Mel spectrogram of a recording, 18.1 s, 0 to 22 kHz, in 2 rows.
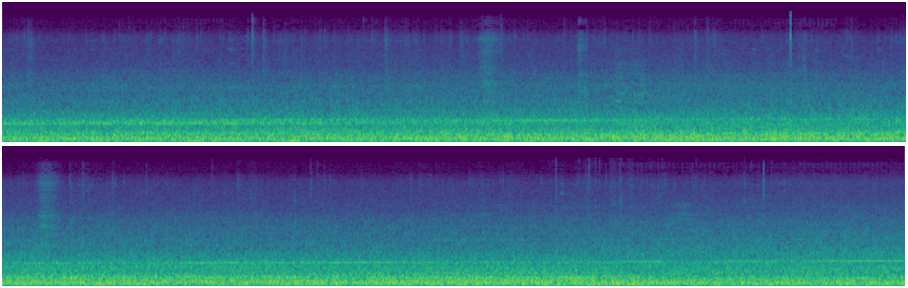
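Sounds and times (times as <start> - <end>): train cabin low rumble: 0.0 - 18.0.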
